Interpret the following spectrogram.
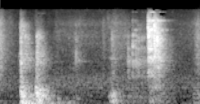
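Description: Knocks from handling tools on a wooden cabinet frame and floor: a heavy thump shortly after the start as a cordless drill is set down, then a lighter knock and a brief scrape.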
